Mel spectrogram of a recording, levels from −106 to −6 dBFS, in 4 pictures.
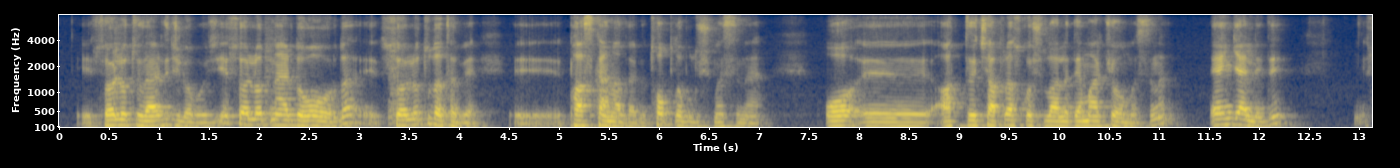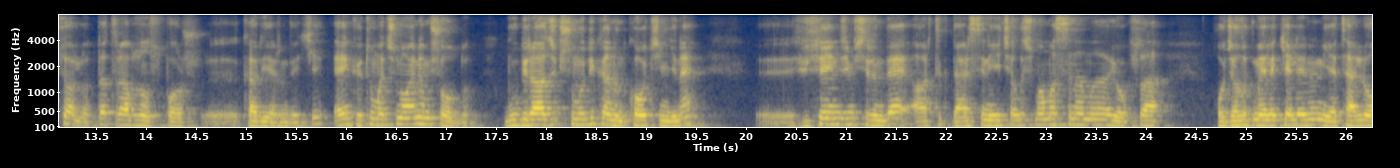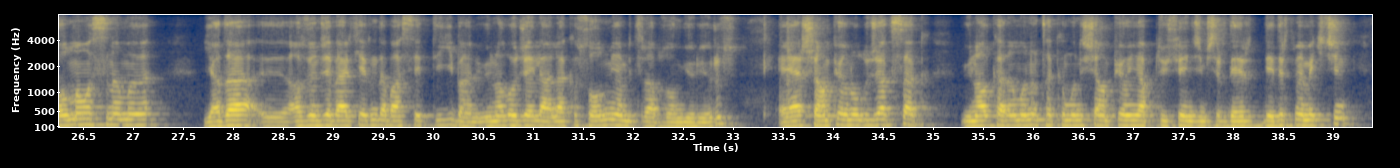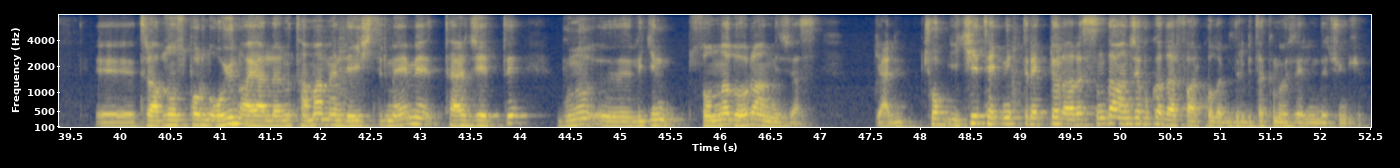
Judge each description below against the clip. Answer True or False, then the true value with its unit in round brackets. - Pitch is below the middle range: True (130 Hz)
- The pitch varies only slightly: False (3.2 semitones)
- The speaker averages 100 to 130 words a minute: True (125 wpm)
